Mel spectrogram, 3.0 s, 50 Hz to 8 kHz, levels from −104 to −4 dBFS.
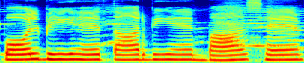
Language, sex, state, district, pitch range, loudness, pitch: Hindi, female, Jharkhand, Palamu, 225-235 Hz, -14 LUFS, 230 Hz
